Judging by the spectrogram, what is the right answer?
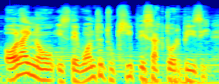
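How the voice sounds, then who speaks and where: An actor playing a nervous, submissive Greek guard in a video game, hesitant and defensive. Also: male voice, medium pitch, brisk, a bit bright, faint music behind, close to an everyday voice. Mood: nervous, cowed.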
